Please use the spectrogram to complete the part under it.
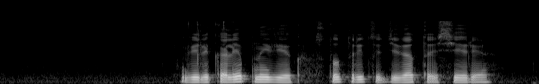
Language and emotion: Russian, neutral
